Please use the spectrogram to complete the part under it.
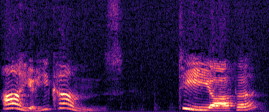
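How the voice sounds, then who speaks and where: A woman's voice: high voice, huge pitch swings, slow pace, a little mellow, exaggerated voice. An actress playing a gushing, commanding society lady with an upper-class English accent and a theatrical manner in a period drama. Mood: effusive. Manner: theatrical, effusive. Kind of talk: period drawing-room radio drama acting.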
